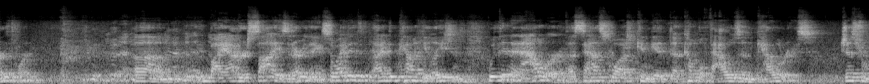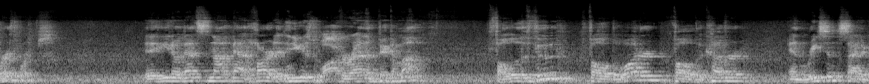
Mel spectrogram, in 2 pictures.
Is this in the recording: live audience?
yes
